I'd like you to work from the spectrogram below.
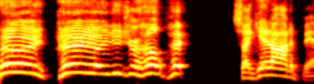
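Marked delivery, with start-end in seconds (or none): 0.0-1.8 play-acted, very high-pitched hollering yell. Retelling a neighbor hollering at the back porch door: imitating someone yelling. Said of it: "He's yelling".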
